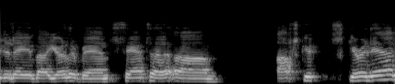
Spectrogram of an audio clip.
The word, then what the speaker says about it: Santa Oscuridad: about your other band, Santa Obscuridad. Is that how you pronounce it? Santa Oscuridad, yeah.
